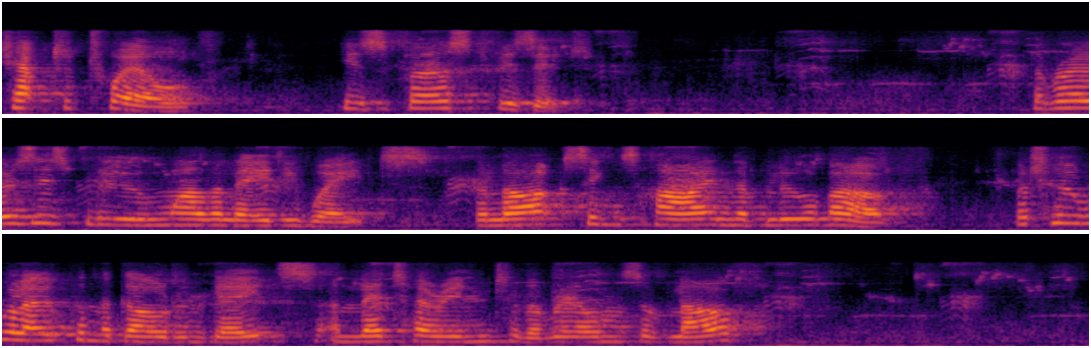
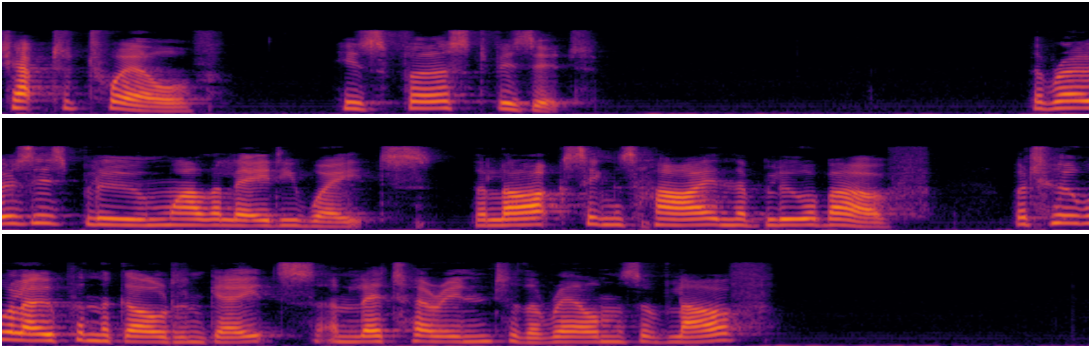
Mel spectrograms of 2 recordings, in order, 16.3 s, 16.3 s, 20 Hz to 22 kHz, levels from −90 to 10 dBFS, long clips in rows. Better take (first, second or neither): second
